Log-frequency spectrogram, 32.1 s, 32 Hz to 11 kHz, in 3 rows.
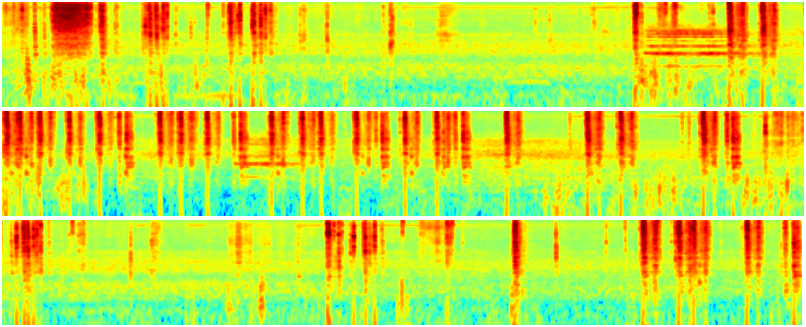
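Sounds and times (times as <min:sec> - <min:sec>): typewriter key strikes: 0:09.7 - 0:17.7, 0:18.5 - 0:19.2, 0:20.0 - 0:20.6, 0:29.9 - 0:32.0.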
